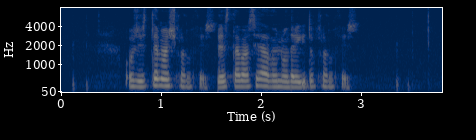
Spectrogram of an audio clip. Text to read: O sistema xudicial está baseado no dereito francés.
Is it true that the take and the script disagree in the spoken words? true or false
true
